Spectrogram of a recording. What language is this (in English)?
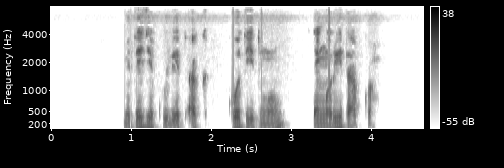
Kalenjin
